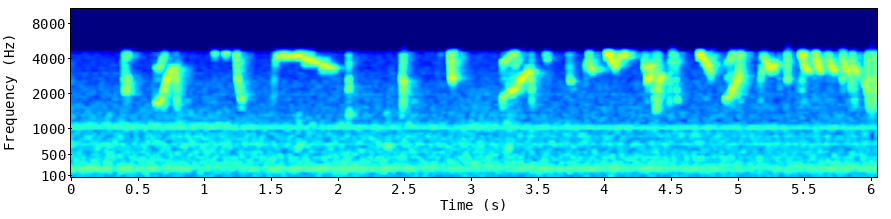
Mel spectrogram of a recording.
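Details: Pet yellow-fronted canary in a long song, mixing sharp chirps, drawn-out whistled slides and a quickening series of twittering notes toward the end, with low constant hum behind.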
